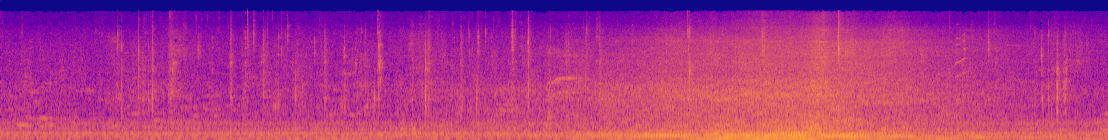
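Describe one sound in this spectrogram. A man bites and chews corn on the cob close by.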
